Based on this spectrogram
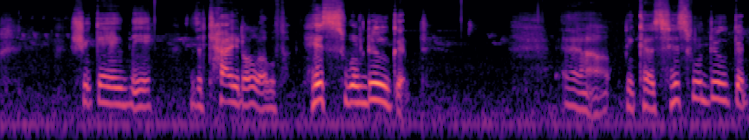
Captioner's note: in Gitxsan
